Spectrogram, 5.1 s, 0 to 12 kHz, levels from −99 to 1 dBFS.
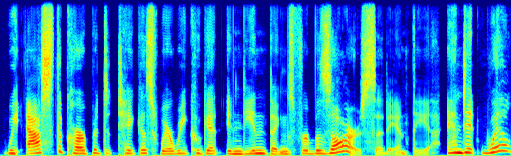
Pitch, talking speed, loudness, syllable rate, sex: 245 Hz, 235 wpm, -19 LUFS, 5.4 syllables/s, female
